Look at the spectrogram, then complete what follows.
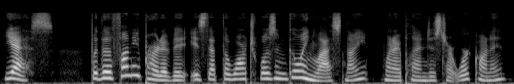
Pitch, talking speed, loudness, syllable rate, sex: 235 Hz, 270 wpm, -20 LUFS, 5.6 syllables/s, female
